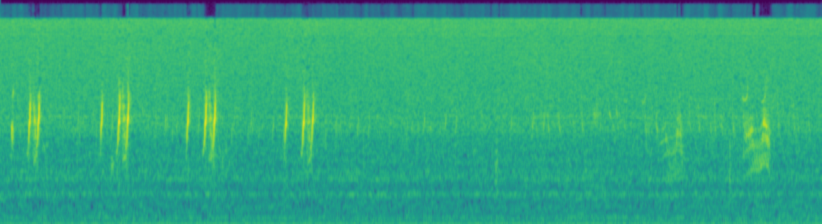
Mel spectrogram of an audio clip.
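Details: Softer, more distant-sounding common quail: short three-note groups repeated about once a second, then a faint rasping squawk near the end over a low background hum.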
